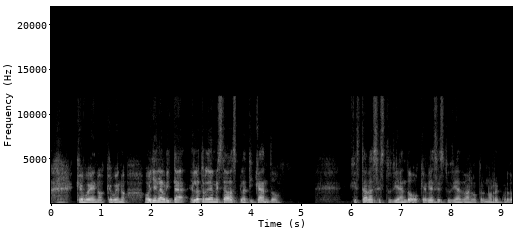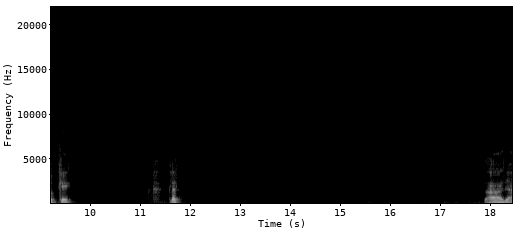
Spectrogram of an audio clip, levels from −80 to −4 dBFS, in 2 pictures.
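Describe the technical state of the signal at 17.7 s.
At 17.7 s the speech signal is intact, with no audible dropout, distortion, clipping or other technical fault at that moment.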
